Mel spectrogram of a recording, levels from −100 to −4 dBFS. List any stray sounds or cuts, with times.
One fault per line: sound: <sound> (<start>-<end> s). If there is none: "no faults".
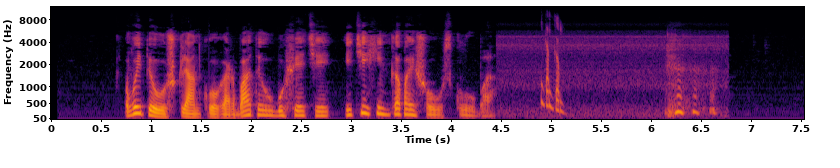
sound: chirp (4.9-5.2 s)
sound: laugh (6.1-6.7 s)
